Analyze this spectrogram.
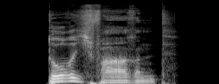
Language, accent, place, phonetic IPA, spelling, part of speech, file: German, Germany, Berlin, [ˈdʊʁçˌfaːʁənt], durchfahrend, verb, De-durchfahrend.ogg
- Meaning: present participle of durchfahren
